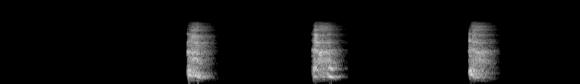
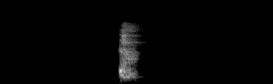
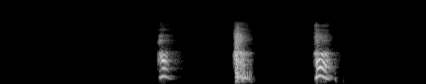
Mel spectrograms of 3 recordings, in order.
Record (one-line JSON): {"three_cough_length": "5.8 s", "three_cough_amplitude": 30579, "three_cough_signal_mean_std_ratio": 0.26, "cough_length": "2.7 s", "cough_amplitude": 17404, "cough_signal_mean_std_ratio": 0.15, "exhalation_length": "4.3 s", "exhalation_amplitude": 28720, "exhalation_signal_mean_std_ratio": 0.23, "survey_phase": "beta (2021-08-13 to 2022-03-07)", "age": "18-44", "gender": "Female", "wearing_mask": "No", "symptom_none": true, "symptom_onset": "12 days", "smoker_status": "Never smoked", "respiratory_condition_asthma": false, "respiratory_condition_other": false, "recruitment_source": "REACT", "submission_delay": "2 days", "covid_test_result": "Negative", "covid_test_method": "RT-qPCR", "influenza_a_test_result": "Negative", "influenza_b_test_result": "Negative"}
